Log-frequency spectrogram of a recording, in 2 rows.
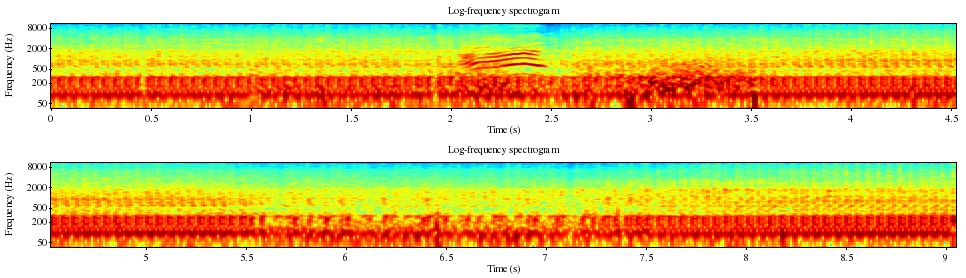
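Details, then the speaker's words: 2005 Harley-Davidson CVO Fat Boy after replacing a stripped clutch hub, the clutch and the bearing, around a test ride around the block; low even loping V-twin idle with no clutch rattle or knocking. Shifted into neutral fine, and the bike sounds healthy. "i'm gonna take her around the block let's hope we survive it's definitely working better than it was when i pulled it in"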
